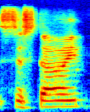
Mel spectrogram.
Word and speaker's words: cysteine: Should pronounce it cysteine.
